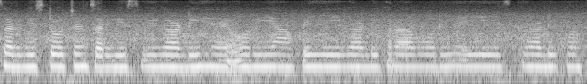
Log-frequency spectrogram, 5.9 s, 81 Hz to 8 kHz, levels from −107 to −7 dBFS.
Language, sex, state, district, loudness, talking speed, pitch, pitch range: Hindi, female, Haryana, Charkhi Dadri, -18 LUFS, 195 wpm, 200 Hz, 200-205 Hz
